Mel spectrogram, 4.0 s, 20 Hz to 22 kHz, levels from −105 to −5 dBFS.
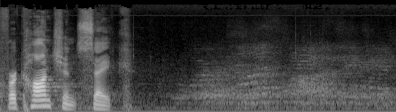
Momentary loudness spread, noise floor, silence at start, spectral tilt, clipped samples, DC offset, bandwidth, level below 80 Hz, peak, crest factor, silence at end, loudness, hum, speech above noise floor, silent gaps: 27 LU; -67 dBFS; 0 s; -4 dB/octave; under 0.1%; under 0.1%; 19 kHz; -70 dBFS; -12 dBFS; 26 dB; 0.65 s; -32 LUFS; none; 35 dB; none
